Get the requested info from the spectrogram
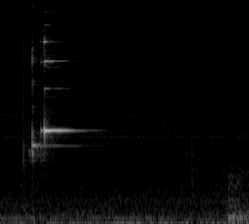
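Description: A short two-note electronic chime about half a second in, dying away within half a second, over faint room tone.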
